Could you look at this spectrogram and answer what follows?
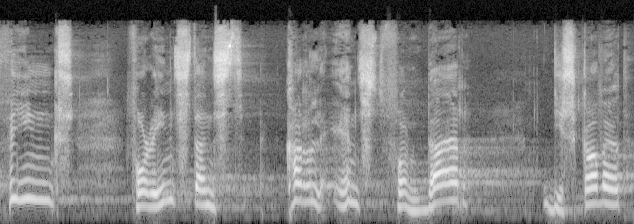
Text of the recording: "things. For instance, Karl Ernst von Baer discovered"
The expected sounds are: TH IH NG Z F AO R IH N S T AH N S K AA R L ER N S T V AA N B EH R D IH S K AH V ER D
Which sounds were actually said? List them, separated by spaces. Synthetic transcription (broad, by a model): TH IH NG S F AO R IH N S T AH N S K AA R L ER N S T F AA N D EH R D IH S K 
